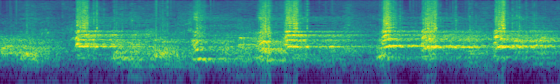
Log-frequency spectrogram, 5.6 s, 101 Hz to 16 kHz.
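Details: Several dogs bark on March 26, 2018, sharp woofs and higher yips in bursts, with short whining tones between barks and an almost unbroken chorus of overlapping voices.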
